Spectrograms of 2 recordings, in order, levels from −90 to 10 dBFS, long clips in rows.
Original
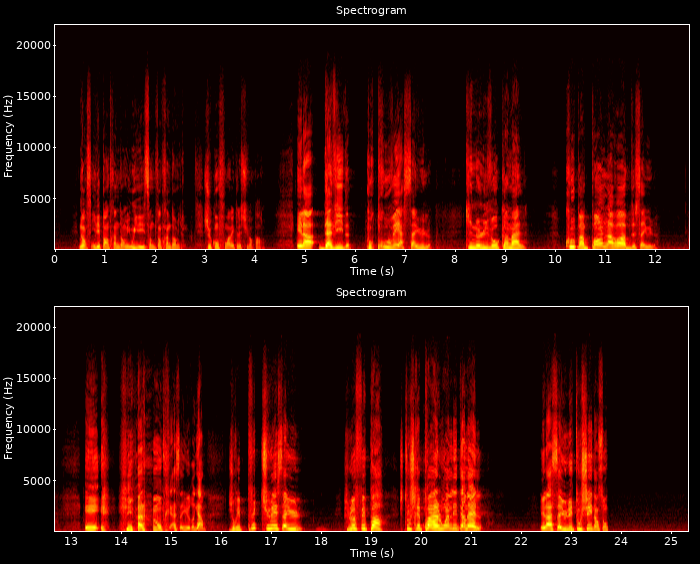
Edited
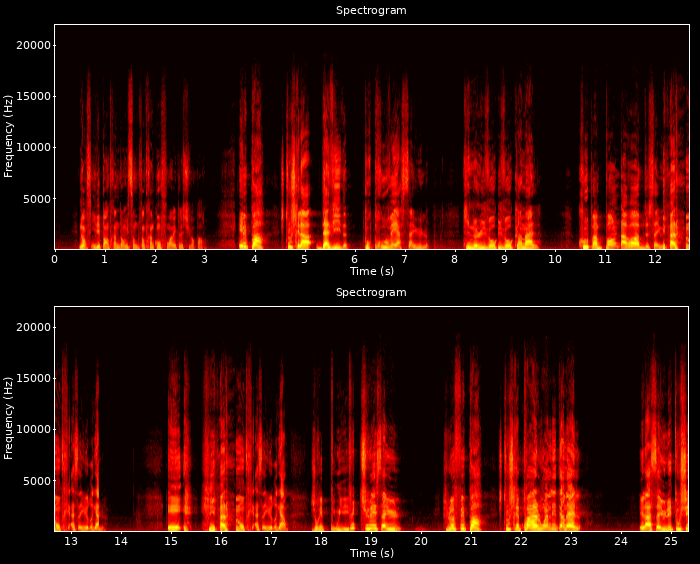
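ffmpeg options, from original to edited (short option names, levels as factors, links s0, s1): -filter_complex "[0:a]asplit=13[s0][s1][s2][s3][s4][s5][s6][s7][s8][s9][s10][s11][s12];[s0]atrim=end=1.452[s13];[s1]atrim=start=1.778:end=2.302[s14];[s2]atrim=start=3.128:end=4.912[s15];[s3]atrim=start=18.808:end=19.922[s16];[s4]atrim=start=4.908:end=7.102[s17];[s5]atrim=start=7.098:end=7.452,asetpts=PTS-STARTPTS,volume=0.631[s18];[s6]atrim=start=7.448:end=8.922[s19];[s7]atrim=start=8.598:end=11.05,asetpts=PTS-STARTPTS,afade=t=out:st=2.182:d=0.27[s20];[s8]atrim=start=11.05:end=11.902,asetpts=PTS-STARTPTS,afade=t=in:d=0.004:c=hsin[s21];[s9]atrim=start=14.198:end=15.582[s22];[s10]atrim=start=11.898:end=16.582[s23];[s11]atrim=start=1.448:end=1.782[s24];[s12]atrim=start=16.578[s25];[s13][s14]acrossfade=d=0.004:c1=hsin:c2=hsin[s26];[s26][s15]acrossfade=d=0.004:c1=hsin:c2=hsin[s27];[s27][s16]acrossfade=d=0.004:c1=hsin:c2=hsin[s28];[s28][s17]acrossfade=d=0.004:c1=hsin:c2=hsin[s29];[s29][s18]acrossfade=d=0.004:c1=hsin:c2=hsin[s30];[s30][s19]acrossfade=d=0.004:c1=hsin:c2=hsin[s31];[s20][s21]concat=n=2:v=0:a=1[s32];[s31][s32]acrossfade=d=0.004:c1=hsin:c2=hsin[s33];[s33][s22]acrossfade=d=0.004:c1=hsin:c2=hsin[s34];[s34][s23]acrossfade=d=0.004:c1=hsin:c2=hsin[s35];[s35][s24]acrossfade=d=0.004:c1=hsin:c2=hsin[s36];[s36][s25]acrossfade=d=0.004:c1=hsin:c2=hsin"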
